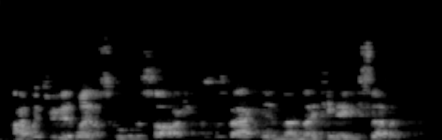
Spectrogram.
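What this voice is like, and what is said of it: Southern US accent. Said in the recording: “It's my southern accent.”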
